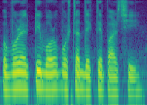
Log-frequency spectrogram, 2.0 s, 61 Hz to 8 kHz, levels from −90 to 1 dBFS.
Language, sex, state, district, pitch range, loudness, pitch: Bengali, male, West Bengal, Cooch Behar, 120-135 Hz, -15 LUFS, 130 Hz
